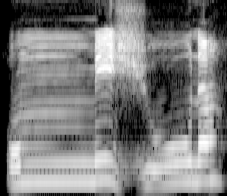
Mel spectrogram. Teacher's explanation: واو ساکن پیچھے پیش، واو مدہ کا قاعدہ جاری ہو رہا ہے، ایک الف کے برابر لمبا کریں گے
